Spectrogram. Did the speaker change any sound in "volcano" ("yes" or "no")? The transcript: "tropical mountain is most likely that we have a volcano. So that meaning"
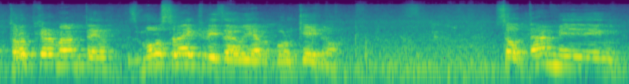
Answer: yes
